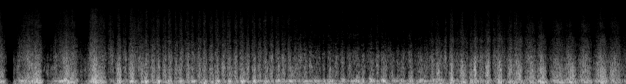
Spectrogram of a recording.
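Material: Foam.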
